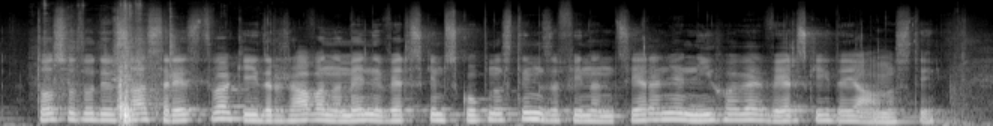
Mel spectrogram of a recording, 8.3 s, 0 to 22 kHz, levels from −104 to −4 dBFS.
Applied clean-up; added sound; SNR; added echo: none; Thump, thud; 2 dB; none.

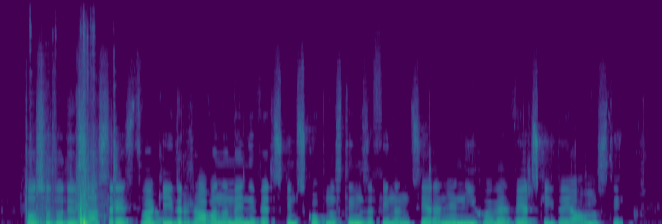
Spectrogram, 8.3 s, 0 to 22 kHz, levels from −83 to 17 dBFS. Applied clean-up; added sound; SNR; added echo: classical method spectral subtraction.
